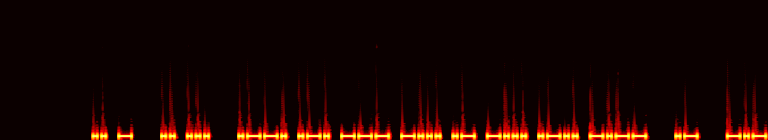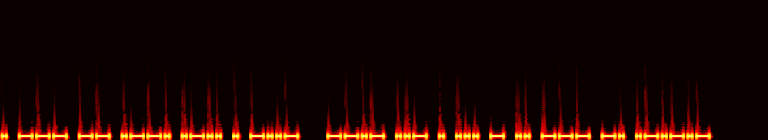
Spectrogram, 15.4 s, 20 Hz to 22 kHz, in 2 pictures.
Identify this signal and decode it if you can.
Morse code, heard as a keyed tone, about 28 wpm, 700 Hz. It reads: IT IS PROBABLY A COMPLEX QUESTION.
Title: Sentences from Top 1000 Words - Review Part 6 - 28wpm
